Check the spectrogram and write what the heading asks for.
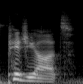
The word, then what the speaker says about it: Pidgeot: to pronounce it cuz it's Pidgeot but the D is silent to me however Pidgeot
